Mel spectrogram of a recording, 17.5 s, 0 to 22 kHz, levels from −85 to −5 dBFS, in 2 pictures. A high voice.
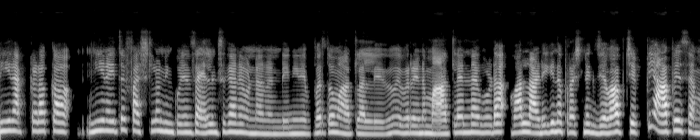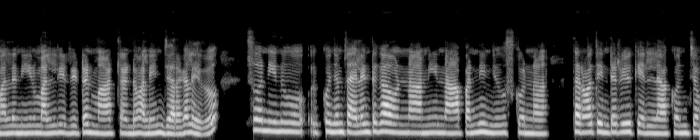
Yes: high, 225 Hz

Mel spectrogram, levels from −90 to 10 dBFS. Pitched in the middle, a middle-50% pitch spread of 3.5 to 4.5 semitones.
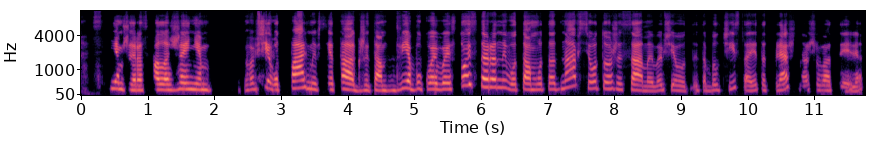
No: high, 225 Hz; average, 4.1 semitones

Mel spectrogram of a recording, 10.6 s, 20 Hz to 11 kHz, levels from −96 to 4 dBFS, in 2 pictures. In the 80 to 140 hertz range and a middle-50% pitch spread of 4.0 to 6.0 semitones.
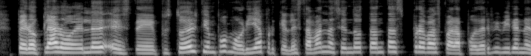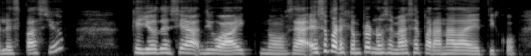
No: high, 230 Hz; average, 4.5 semitones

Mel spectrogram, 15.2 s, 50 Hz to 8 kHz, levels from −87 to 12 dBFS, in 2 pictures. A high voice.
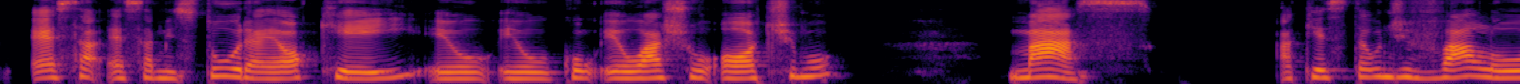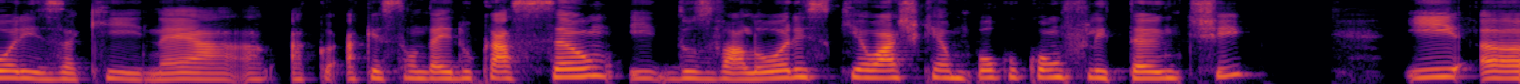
Yes: high, 200 Hz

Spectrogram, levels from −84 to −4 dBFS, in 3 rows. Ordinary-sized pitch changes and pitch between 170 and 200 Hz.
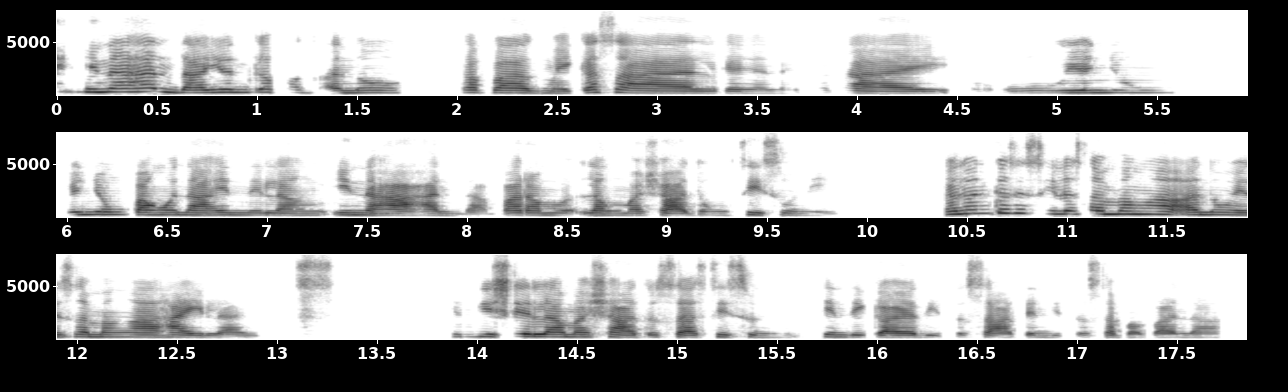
No: average, 4.1 semitones; high, 210 Hz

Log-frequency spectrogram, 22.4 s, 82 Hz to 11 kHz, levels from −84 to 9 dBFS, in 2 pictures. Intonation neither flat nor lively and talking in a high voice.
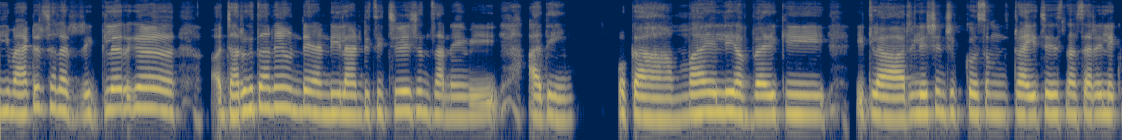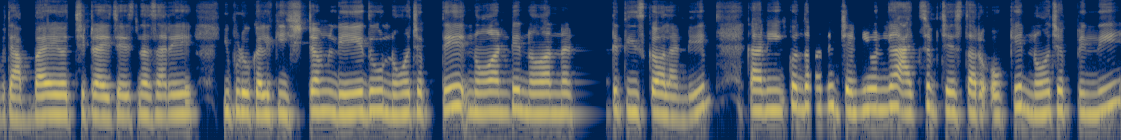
No: narrow, 2.1 semitones; high, 210 Hz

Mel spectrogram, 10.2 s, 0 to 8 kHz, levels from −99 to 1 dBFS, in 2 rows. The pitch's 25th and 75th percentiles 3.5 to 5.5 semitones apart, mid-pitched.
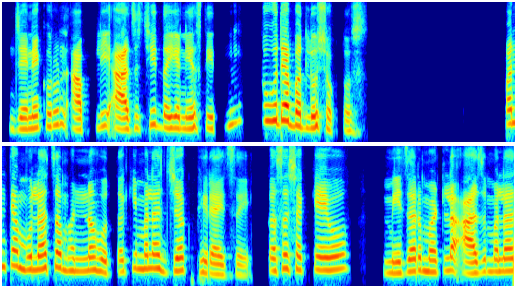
No: average, 4.2 semitones; high, 225 Hz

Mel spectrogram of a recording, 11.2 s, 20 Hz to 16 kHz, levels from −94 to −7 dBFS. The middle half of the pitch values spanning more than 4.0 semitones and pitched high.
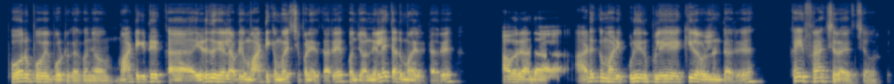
No: average, 4.5 semitones; low, 125 Hz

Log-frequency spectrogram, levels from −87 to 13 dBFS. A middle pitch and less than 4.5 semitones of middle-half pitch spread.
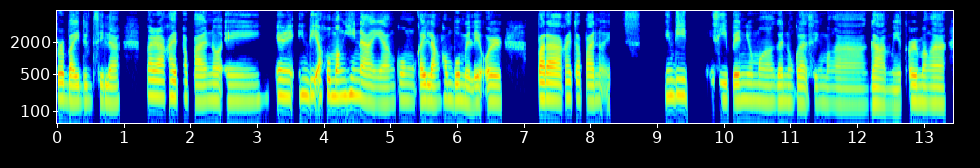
Yes: medium, 160 Hz; average, 3.0 semitones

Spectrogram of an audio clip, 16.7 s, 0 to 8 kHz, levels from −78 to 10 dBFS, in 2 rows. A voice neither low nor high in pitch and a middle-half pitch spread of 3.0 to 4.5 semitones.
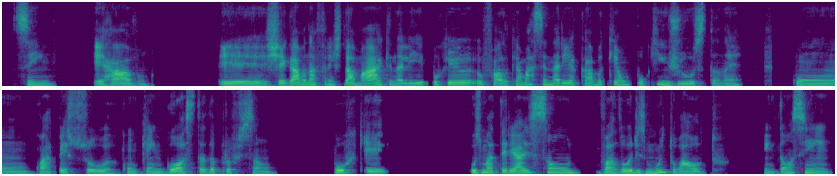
Yes: medium, 155 Hz; average, 3.8 semitones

